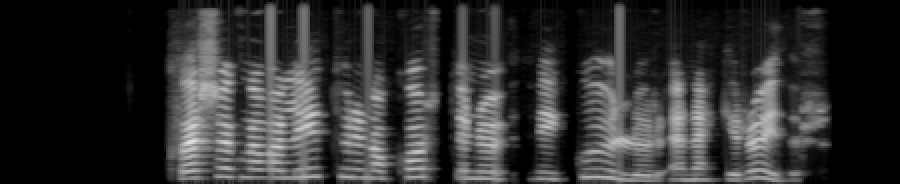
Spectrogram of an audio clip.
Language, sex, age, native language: Icelandic, female, 40-49, Icelandic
